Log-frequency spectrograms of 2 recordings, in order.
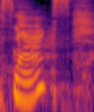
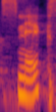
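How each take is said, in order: First: The vowel sounds like the 'a' in 'sack'. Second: The vowel sounds close to the 'i' in 'sick'. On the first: "instead of" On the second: "people here say the word snicks"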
